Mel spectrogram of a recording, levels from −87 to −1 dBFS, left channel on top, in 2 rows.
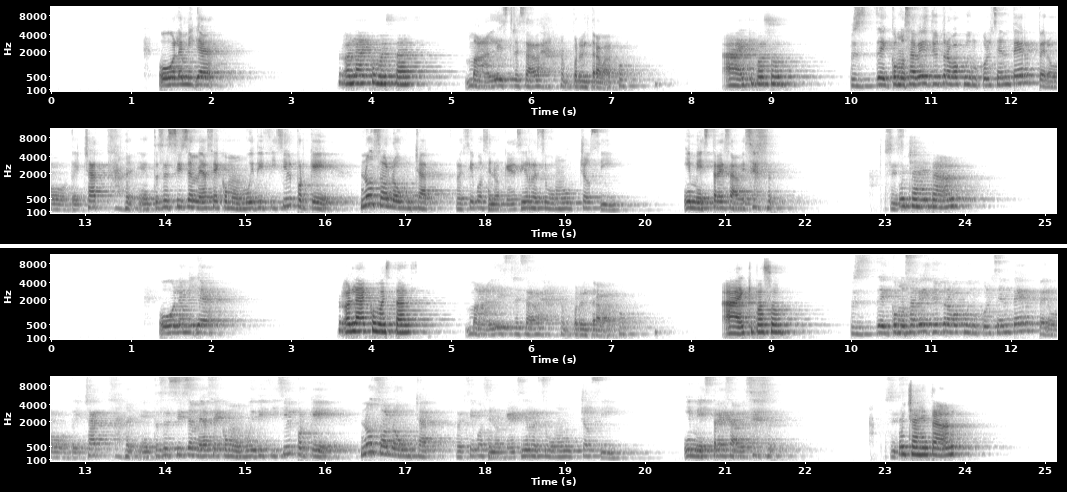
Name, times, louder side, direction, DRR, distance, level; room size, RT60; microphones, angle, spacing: voice 1, 1.3-2.1 5.2-7.2 10.0-16.1 16.4-17.3 17.6-19.6 20.5-21.6 23.0-23.2, left 3 dB, 55° left, 7 dB, 0.6 m, -36 dB
voice 2, 3.6-4.5 8.4-9.2 23.2-23.9, right 4 dB, 50° right, 9 dB, 0.5 m, -28 dB
13.5 x 5.2 x 2.4 m, 1.1 s
head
